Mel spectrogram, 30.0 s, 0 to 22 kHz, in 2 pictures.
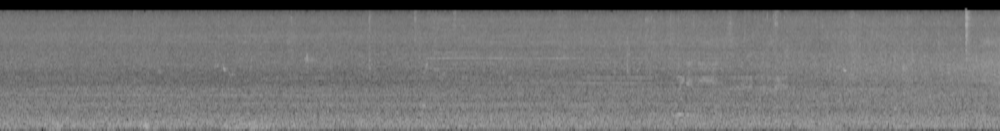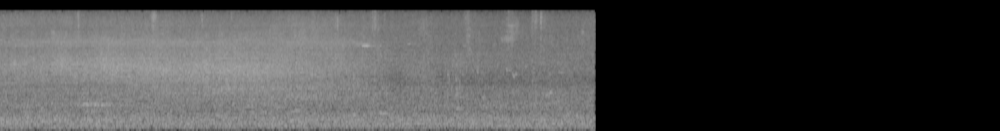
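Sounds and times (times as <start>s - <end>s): tyres hissing on wet road: 0.0s - 23.8s.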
